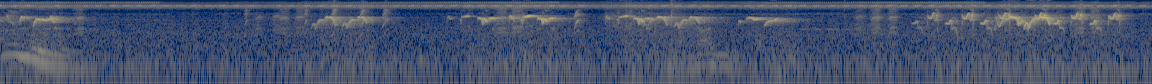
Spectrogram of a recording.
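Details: Sooty-headed bulbul, a fighting bird being lured against a rival: short bursts of chattering notes separated by pauses, a brief low sweeping sound at the start, the final burst loudest, over a steady shrill hum.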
